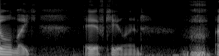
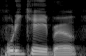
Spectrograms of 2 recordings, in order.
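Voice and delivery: normal talking voice

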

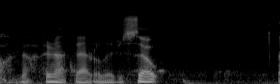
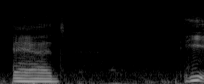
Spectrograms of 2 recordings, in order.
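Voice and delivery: ordinary talk, nothing marked

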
